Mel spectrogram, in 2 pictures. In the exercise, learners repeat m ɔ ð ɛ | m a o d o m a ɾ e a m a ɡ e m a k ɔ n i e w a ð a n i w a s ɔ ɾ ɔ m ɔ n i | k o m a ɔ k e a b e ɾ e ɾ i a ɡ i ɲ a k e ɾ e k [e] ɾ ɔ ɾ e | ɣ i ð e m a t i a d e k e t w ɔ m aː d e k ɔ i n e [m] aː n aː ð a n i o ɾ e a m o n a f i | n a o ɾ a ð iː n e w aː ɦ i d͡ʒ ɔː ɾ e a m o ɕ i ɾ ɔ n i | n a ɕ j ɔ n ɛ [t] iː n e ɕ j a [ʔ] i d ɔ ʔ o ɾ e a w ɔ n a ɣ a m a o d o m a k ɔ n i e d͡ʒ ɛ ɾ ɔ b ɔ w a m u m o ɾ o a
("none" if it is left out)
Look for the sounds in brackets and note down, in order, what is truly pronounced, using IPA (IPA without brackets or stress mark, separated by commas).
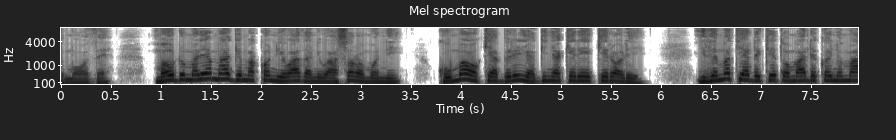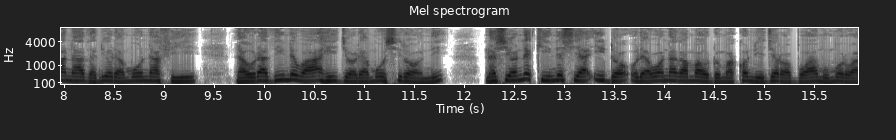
e, m, k, ʔ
